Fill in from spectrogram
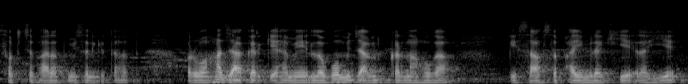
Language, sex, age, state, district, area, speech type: Hindi, male, 30-45, Bihar, Madhepura, rural, spontaneous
